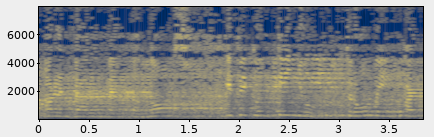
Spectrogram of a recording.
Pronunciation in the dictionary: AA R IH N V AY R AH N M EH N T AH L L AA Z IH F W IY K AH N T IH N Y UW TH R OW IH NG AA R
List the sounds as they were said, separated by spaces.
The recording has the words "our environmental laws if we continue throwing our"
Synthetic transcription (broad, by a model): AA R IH N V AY R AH N M EH N T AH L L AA S IH F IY K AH N T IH N Y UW T R OW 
